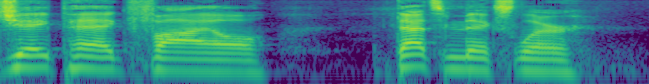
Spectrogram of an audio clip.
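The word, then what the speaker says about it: Mixlr: Mixler. You always fuck it up. – What? Wait. That R doesn't deserve pronunciation. That's just a fucking. That's and where's the L? We're just leaving the L out or like. – It's M-I-X-L-R.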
